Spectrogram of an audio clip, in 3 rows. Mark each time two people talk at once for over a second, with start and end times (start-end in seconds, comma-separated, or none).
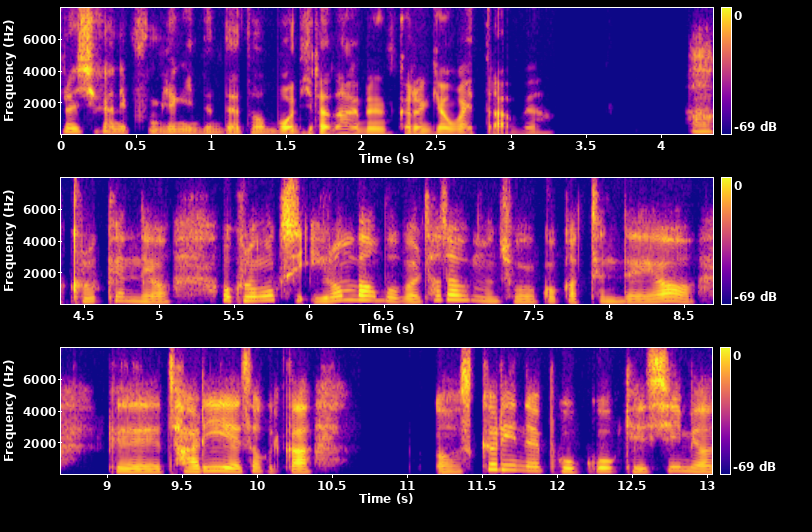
none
